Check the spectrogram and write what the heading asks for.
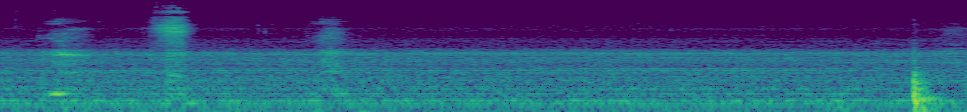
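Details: Allergic sneezing in the shower, set off by a strongly scented new body wash: two quick sneezes close together over running water, then a sharp noise.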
